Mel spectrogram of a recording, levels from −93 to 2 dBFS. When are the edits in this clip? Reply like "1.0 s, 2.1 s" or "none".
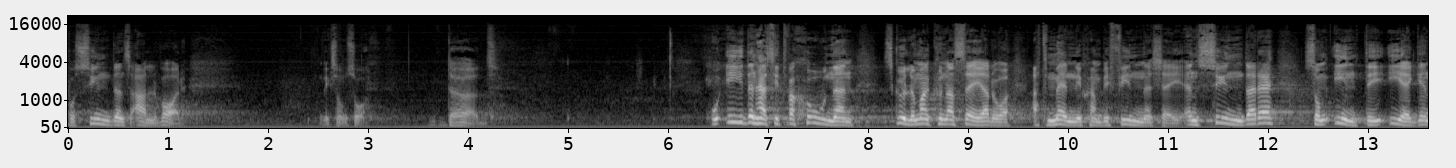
none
